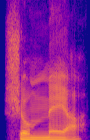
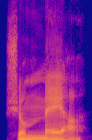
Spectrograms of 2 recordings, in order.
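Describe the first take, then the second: Both takes have the same delivery.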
